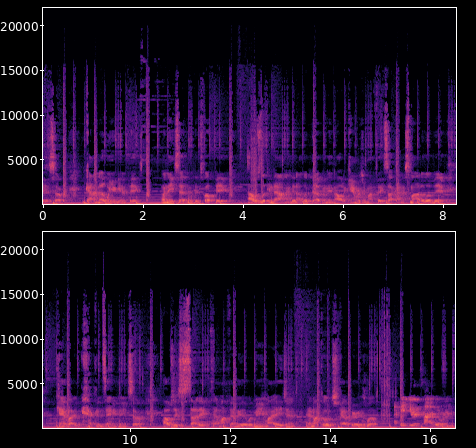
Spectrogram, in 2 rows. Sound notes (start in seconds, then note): 15.0 camera lens clicking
